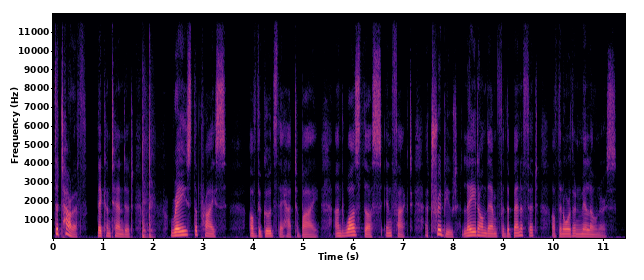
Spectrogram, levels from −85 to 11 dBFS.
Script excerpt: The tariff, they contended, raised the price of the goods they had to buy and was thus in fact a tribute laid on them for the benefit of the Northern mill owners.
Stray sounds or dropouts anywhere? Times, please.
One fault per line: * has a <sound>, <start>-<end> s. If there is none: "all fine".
* has a tap, 1.8-2.1 s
